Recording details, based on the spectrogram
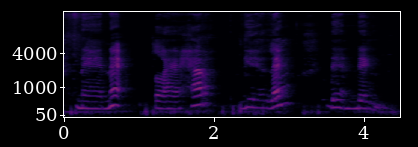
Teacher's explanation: Nah, posisi mulutnya itu semi terbuka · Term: vokal e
